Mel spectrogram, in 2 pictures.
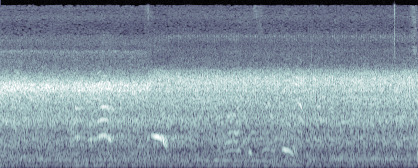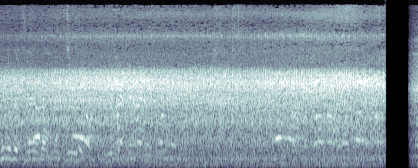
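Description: Men talk to each other outdoors at a distance.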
